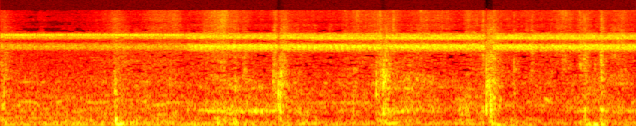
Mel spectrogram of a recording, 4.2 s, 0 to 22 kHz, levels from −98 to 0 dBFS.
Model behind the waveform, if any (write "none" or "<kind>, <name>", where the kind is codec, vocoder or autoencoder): none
